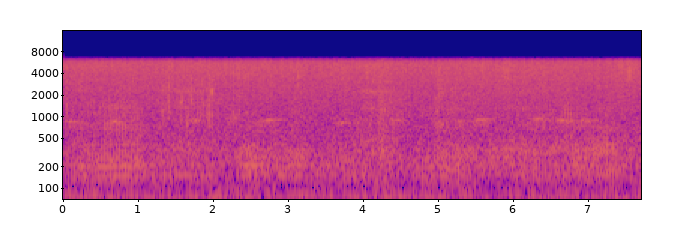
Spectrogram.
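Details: Fluff, a pet cat, keeps up a close, even purr after a headbutt while sitting on a lap, low rumbling pulses repeating without pause, indoors and quiet apart from the cat.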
